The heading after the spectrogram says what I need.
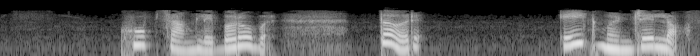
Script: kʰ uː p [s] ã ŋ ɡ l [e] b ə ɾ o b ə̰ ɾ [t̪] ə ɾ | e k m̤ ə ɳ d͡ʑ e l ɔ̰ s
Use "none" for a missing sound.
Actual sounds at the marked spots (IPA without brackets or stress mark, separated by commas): t͡s, e, t̪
